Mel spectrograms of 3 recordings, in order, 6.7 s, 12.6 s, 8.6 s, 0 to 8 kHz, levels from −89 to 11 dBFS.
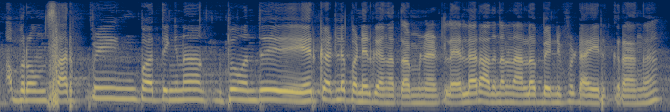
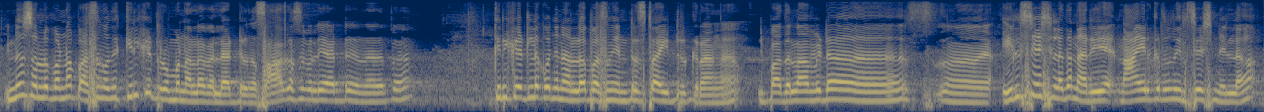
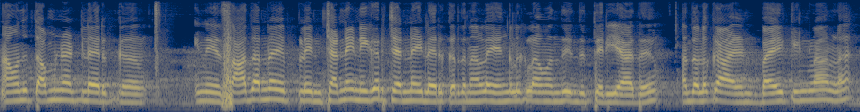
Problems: background sounds at intervals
